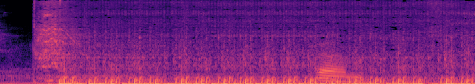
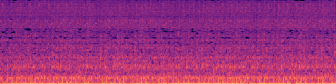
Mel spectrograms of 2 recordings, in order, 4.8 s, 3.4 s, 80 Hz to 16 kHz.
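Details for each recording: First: Chinese 250cc ATV (Kazuma/Taotao type) not run in about 10 years, original carburettor: single-cylinder thump catches quickly and holds a low, lumpy beat only on full choke; won't run on its own mixture, carb suspected. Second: Chinese 250cc ATV (Kazuma/Taotao type), not run in about 10 years, after cleaning junk from the carburetor main jet and adjusting the air mixture screw out until it wouldn't cut off: steady, smooth single-cylinder idle with no stumbling, holding a good idle.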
